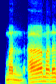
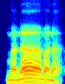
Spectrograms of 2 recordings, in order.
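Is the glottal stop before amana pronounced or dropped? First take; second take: pronounced; dropped. First: A glottal stop is heard before amana. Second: The glottal stop is dropped and words join.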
